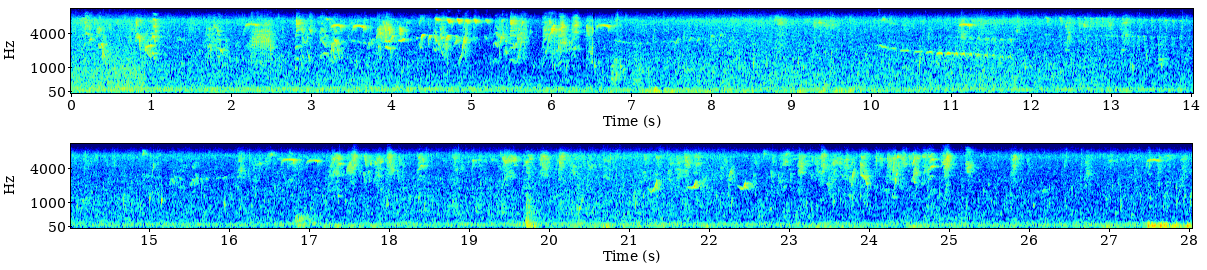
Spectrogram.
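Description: Small birds chirping: short high calls scattered throughout, busiest around four to six seconds in and again from about seventeen seconds on, with one falling whistled note about ten seconds in.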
